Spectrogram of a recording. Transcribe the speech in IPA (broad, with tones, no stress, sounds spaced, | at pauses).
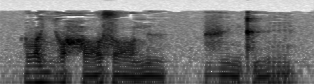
lˠ ɨ˨˦ ʎ ɔ˨˦ h ɔː˨˩˦ s ɔː˨˩ n ɨ˨˩ | v yː˨˩ n kʼ y˨˩˦ r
